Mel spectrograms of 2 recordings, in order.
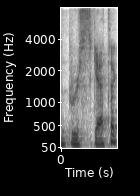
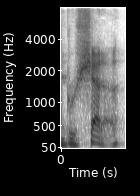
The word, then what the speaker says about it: bruschetta: But it's actually funny because like a lot of Americans, even Italian Americans, will say bruschetta, which is incorrect. It is not the right way to say it.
